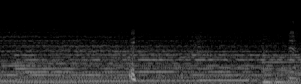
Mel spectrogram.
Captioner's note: woman chuckles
